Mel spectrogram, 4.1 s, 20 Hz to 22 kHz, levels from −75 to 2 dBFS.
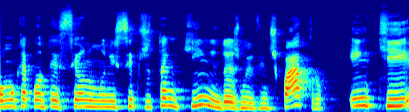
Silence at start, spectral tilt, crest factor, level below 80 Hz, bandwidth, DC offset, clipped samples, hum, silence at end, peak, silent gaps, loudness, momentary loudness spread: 0 s; -5 dB/octave; 18 dB; -64 dBFS; 15 kHz; under 0.1%; under 0.1%; none; 0 s; -2 dBFS; none; -19 LUFS; 9 LU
